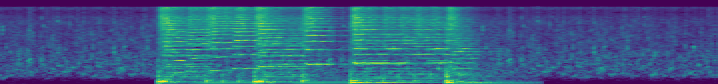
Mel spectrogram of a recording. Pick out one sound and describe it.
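A short cheerful jingle plays.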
